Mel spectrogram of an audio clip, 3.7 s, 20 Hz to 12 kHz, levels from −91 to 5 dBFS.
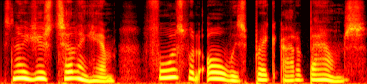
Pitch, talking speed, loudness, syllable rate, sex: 215 Hz, 195 wpm, -15 LUFS, 4.6 syllables/s, female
